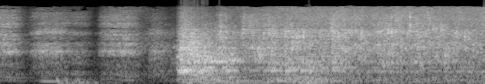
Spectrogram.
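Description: A loud rush of water that starts suddenly about a second in and runs on steadily.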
